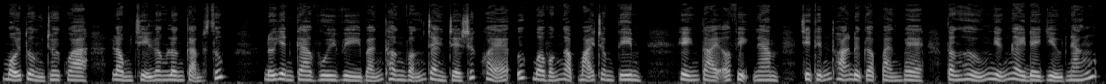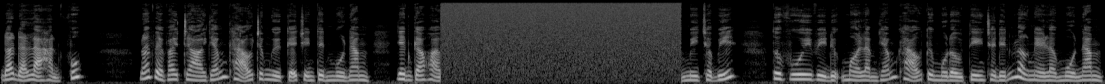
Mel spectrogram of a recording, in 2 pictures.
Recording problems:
audio cutting out; filled with static; at 15 s for 2.5 s

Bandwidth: 18.5 kHz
